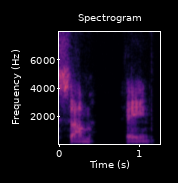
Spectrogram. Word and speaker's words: Samhain: Sam, people split it as like Sam Hain, but Okay. the MH in the middle is just W basically. Um, it's pronounced like the letter W.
